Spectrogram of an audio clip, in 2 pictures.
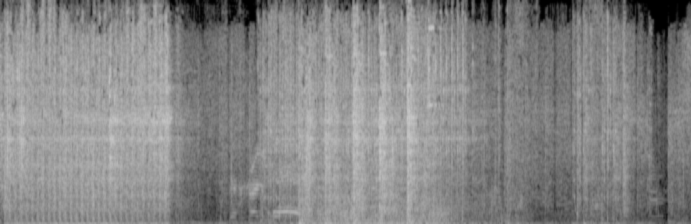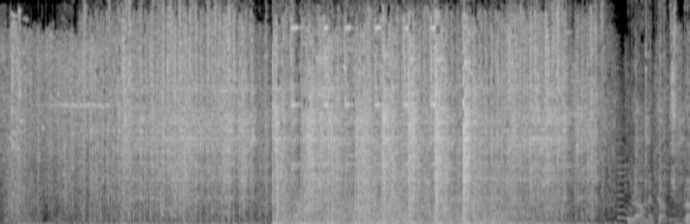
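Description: Gunfire in the video game Fortnite, dense bursts and rapid volleys of shots running through most of the stretch, loud and close, with players talking over it at times.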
